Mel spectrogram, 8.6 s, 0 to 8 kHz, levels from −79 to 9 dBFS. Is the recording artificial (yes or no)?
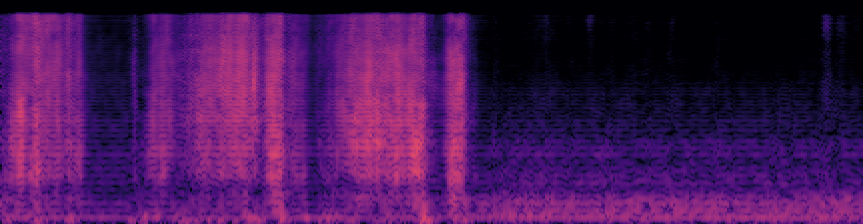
yes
